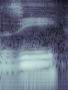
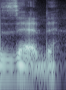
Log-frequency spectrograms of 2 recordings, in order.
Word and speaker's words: Z: from the US and they have this mystical letter at the end of their alphabet called Z. But here in Canada, we have a zed. So, it's interesting. We we even had a store that had a club and it was called Club Zed and it was simply the letter zed.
